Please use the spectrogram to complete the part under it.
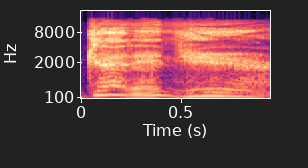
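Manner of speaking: high, screaming scary clown shout, acted out. Recalling being the scary clown visitors saw first, re-enacting screaming at them. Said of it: "I would be screaming".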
